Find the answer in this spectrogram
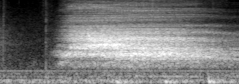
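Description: A long, open-mouthed exhale in a yogic breathing exercise: a breathy hiss that begins about half a second in and slowly fades.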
